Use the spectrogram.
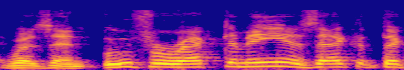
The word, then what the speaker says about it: oophorectomy: Now, the procedure you underwent, and I hope I'm pronouncing this right, was an oophorectomy. Is that the correct pronunciation?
